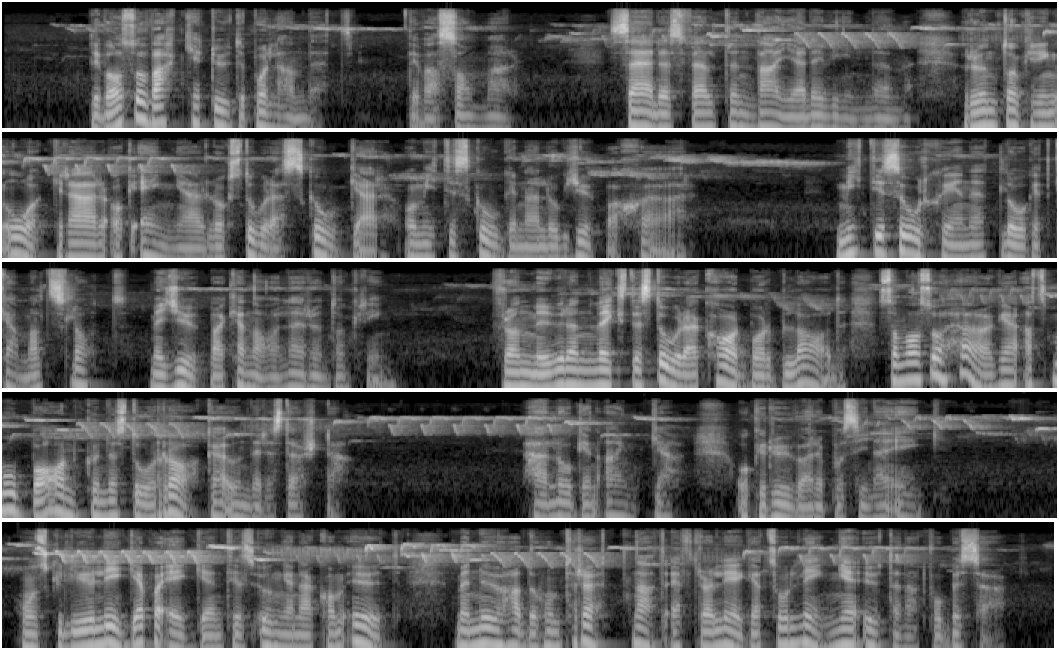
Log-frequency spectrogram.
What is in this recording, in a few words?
Swedish male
